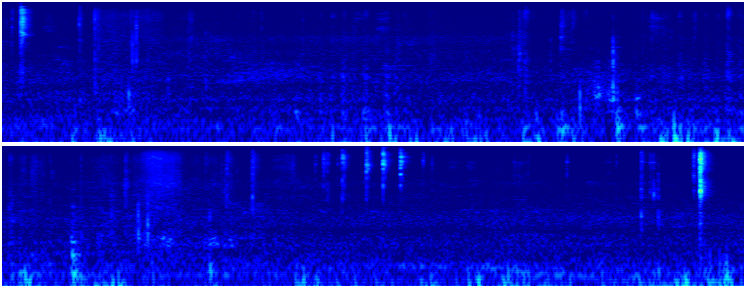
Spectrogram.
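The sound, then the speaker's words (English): Pens and a graphite pencil are handled, producing irregular light clicks, taps and rattles against a quiet background, with no talking. “Yeah, that's much for the pen and graphite pencil.”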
